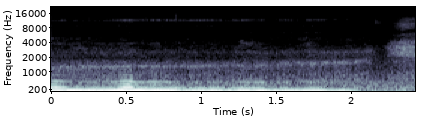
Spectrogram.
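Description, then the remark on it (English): A person holds a single low, buzzy throat-singing drone for about two seconds, steady, with bright overtones ringing above it before it cuts off. “And then after that, I tried this throat singing voice, the other voice, and I um, made the sound like this.”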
